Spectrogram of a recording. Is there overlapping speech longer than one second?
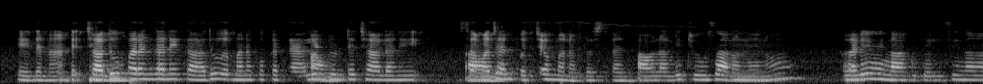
No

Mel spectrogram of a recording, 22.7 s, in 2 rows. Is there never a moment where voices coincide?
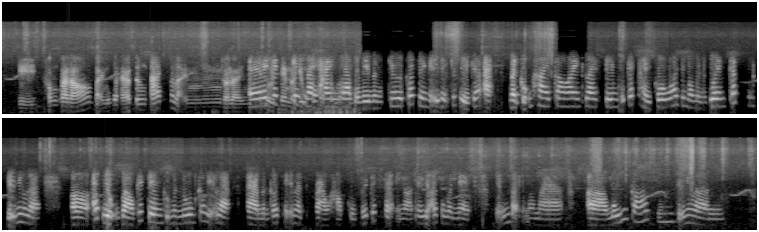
No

